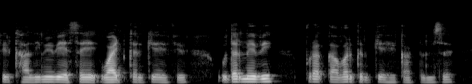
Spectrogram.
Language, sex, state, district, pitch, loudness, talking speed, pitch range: Hindi, male, Arunachal Pradesh, Longding, 110 Hz, -23 LUFS, 205 wpm, 110-120 Hz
